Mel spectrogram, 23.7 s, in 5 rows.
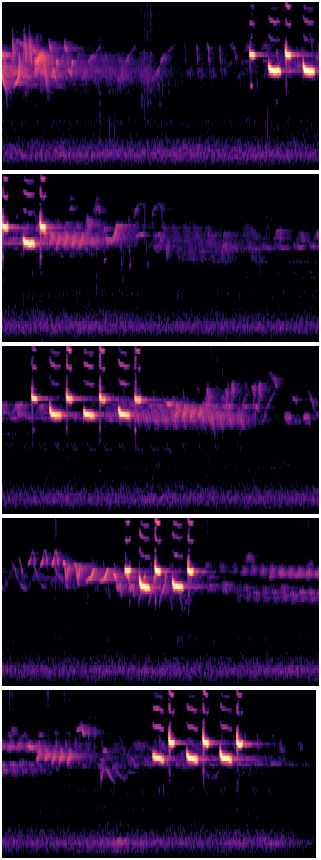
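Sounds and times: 
great tit calling: 0:03.7 - 0:05.4, 0:10.0 - 0:11.6, 0:16.1 - 0:17.2, 0:21.2 - 0:22.7.

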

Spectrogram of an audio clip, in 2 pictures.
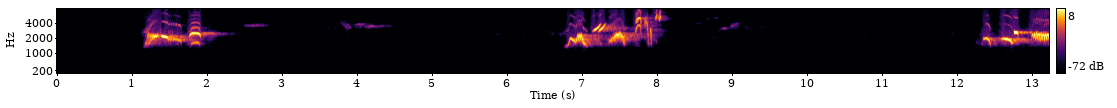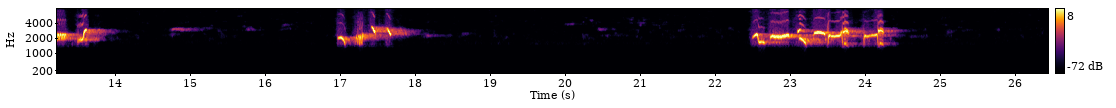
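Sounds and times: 
Common blackbird singing: 0:01.2 - 0:02.8, 0:06.8 - 0:08.2, 0:12.4 - 0:14.0, 0:17.0 - 0:18.1, 0:22.5 - 0:24.5.

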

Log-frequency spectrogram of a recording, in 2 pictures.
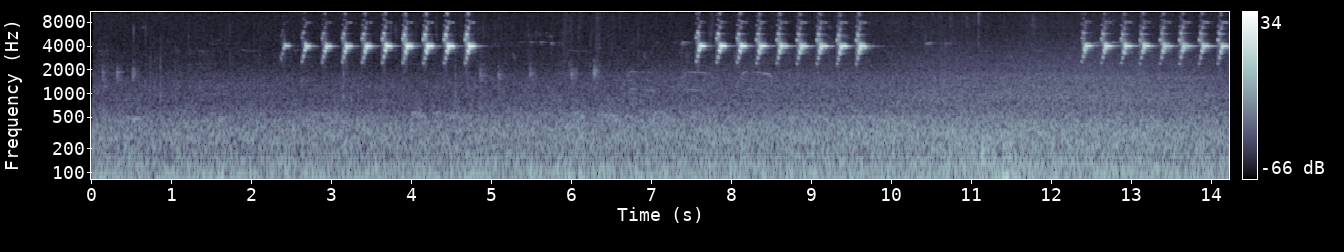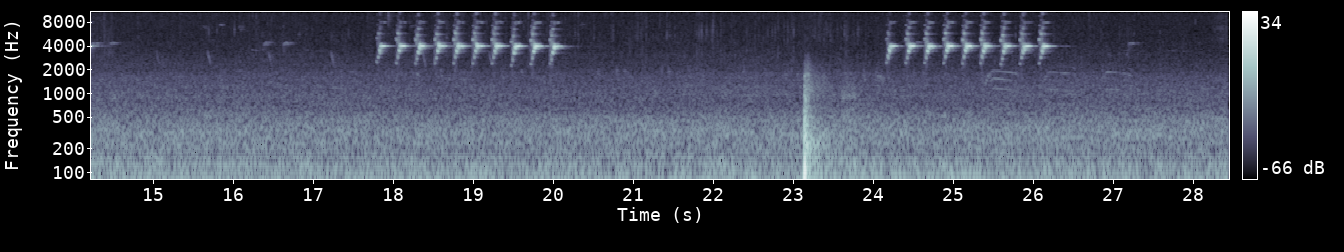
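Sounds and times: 
soft low hiss: 0:00.1 - 0:28.4
great tit calls: 0:02.4 - 0:05.0, 0:07.6 - 0:09.9, 0:12.4 - 0:14.4, 0:17.8 - 0:20.3, 0:24.2 - 0:26.5.

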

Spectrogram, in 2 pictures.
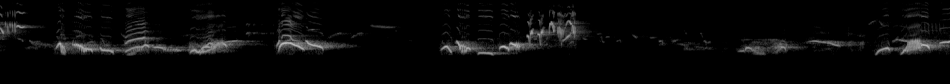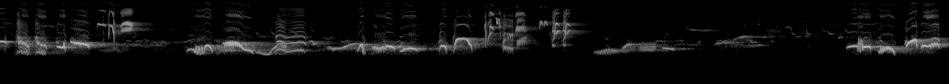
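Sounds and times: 
common blackbird Turdus merula fluty warbling song with squeaks and chatter: 0:00.0 - 0:18.9.

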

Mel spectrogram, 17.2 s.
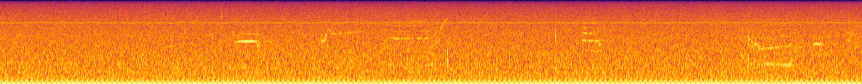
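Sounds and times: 
low humming: 0:00.0 - 0:17.2
killer whale calls: 0:06.4 - 0:07.2.

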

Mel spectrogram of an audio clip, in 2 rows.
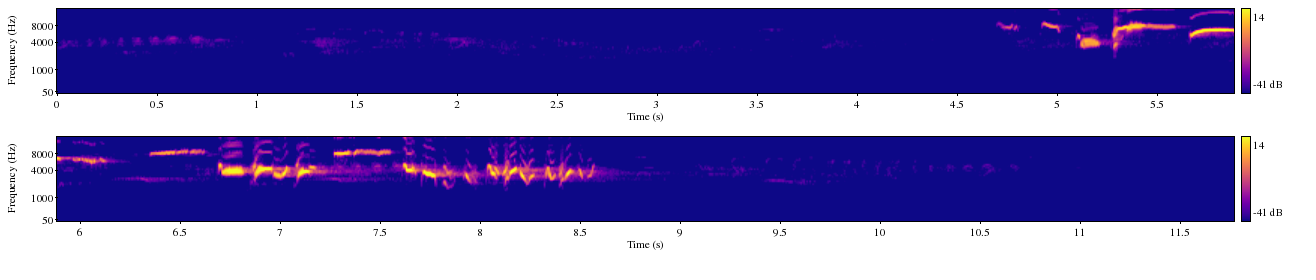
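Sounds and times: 
European robin song: 0:04.8 - 0:08.6.

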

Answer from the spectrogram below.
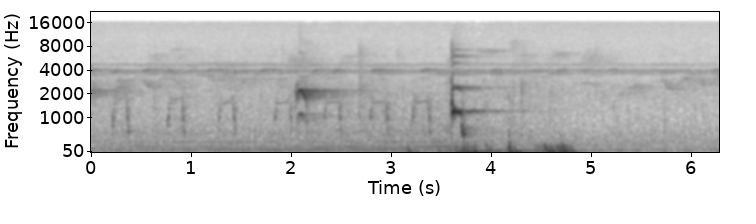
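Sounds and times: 
bird sharp notes: 0:02.1 - 0:04.9
steady high background drone: 0:03.1 - 0:04.9.

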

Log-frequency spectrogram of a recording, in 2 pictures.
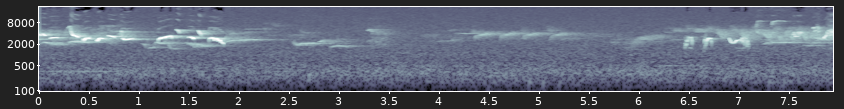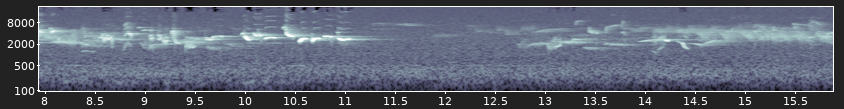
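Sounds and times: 
Eurasian blackcap song: 0:00.0 - 0:03.5, 0:05.9 - 0:11.2, 0:12.6 - 0:15.8.

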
